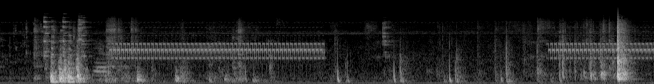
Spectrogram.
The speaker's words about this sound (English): Later, at dinner. I'll get the phone. I'll get the phone.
